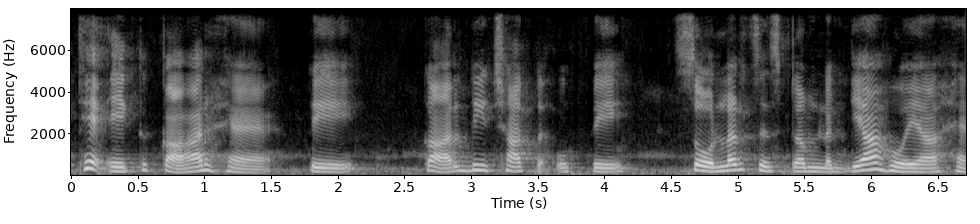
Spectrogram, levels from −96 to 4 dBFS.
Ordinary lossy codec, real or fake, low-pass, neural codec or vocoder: none; fake; none; codec, 16 kHz, 4 kbps, FunCodec, trained on Chinese and English, 50 frames a second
